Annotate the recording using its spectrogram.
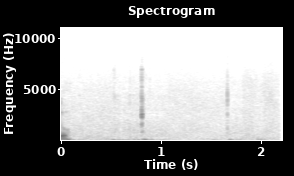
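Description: A few faint, sharp clicks of computer keyboard keys, spaced about a second apart, as a word is typed.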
